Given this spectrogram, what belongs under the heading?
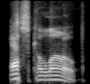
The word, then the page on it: escalope: American English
